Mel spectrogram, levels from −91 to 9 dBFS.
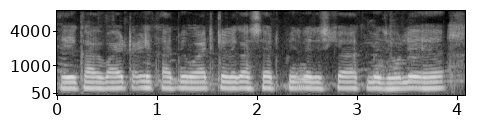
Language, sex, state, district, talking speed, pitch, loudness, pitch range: Hindi, male, Bihar, Katihar, 220 wpm, 170 Hz, -13 LUFS, 170-175 Hz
